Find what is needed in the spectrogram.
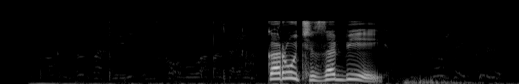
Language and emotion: Russian, angry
